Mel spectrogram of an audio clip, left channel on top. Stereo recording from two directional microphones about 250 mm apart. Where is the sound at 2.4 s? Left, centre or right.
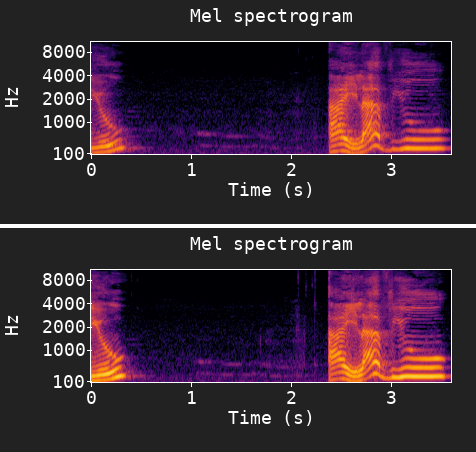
Right.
